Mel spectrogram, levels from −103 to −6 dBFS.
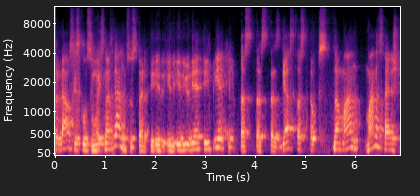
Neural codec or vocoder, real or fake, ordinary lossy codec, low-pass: autoencoder, 48 kHz, 32 numbers a frame, DAC-VAE, trained on Japanese speech; fake; Opus, 16 kbps; 10.8 kHz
